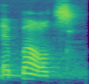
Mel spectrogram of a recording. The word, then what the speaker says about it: about: The first syllable is which is a schwa sound, and a schwa sound can never be stressed. So the stress is on the second syllable, about.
